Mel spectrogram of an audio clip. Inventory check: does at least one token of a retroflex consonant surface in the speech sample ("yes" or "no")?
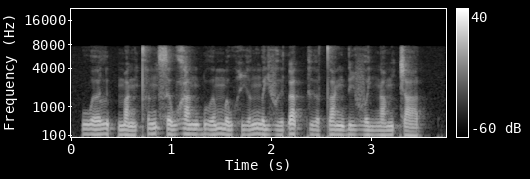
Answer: no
